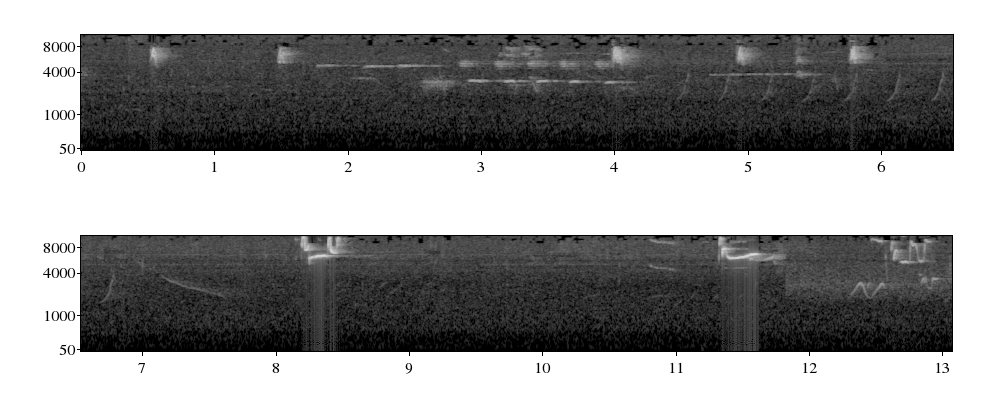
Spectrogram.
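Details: Brown-headed cowbird sounds: a series of short high sharp notes and soft clicks, thin level whistles, then two loud bursts of squeaky, high rising and falling whistles near the end. Quiet background.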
